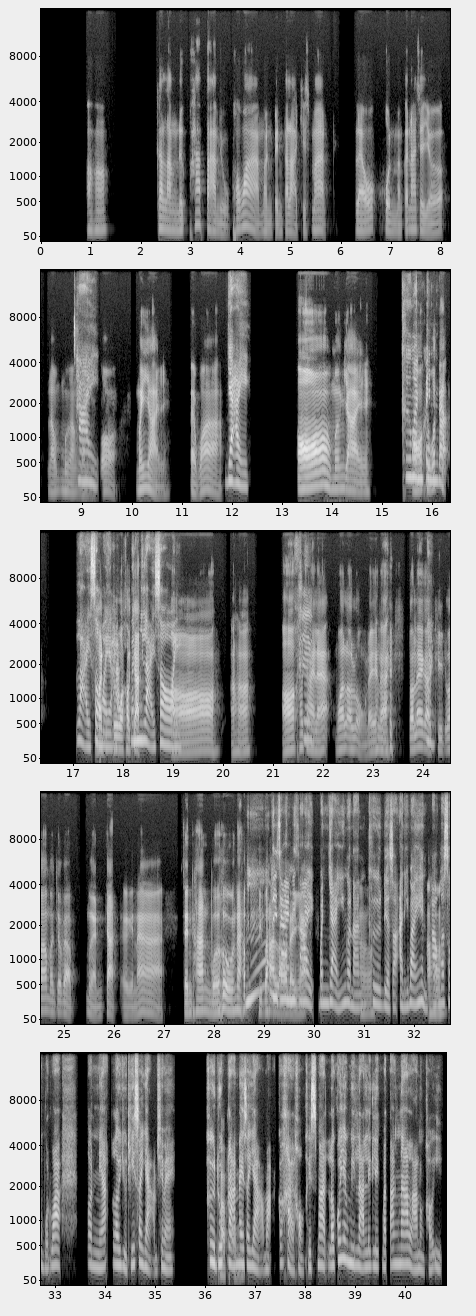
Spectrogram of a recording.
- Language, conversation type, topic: Thai, podcast, ครั้งที่คุณหลงทาง คุณได้เรียนรู้อะไรที่สำคัญที่สุด?
- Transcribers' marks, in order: laughing while speaking: "ยังไง ?"; laughing while speaking: "เวิลด์ นับที่บ้าน"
